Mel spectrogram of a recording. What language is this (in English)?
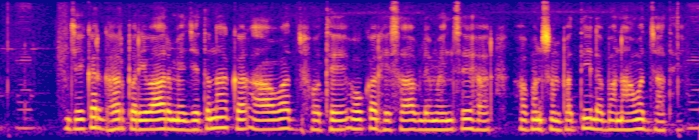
Chhattisgarhi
